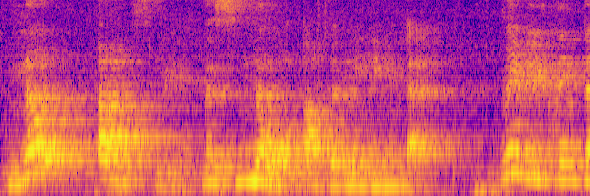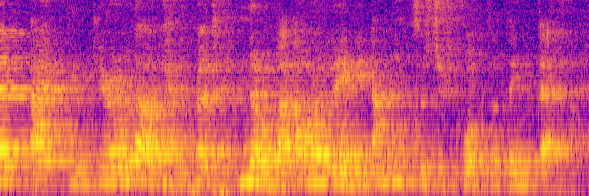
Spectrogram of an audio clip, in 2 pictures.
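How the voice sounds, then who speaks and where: A woman's voice: on the high side, normal speed, darkish tone, close to an everyday voice. Woman as cheeky maid, very echoey stage. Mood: mischievous. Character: cheeky, teasing, outspoken lady's maid. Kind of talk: amateur stage acting of Shakespeare comedy. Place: amateur stage performance in a reverberant room. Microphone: distant recorder. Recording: very echoey hall, distant mic, faint noise.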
